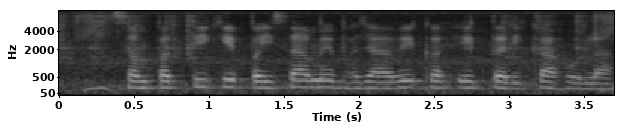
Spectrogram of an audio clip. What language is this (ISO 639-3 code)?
bho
